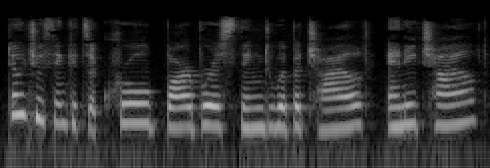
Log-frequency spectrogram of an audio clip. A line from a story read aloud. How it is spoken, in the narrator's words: exclaimed Anne, her face flushing with earnestness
